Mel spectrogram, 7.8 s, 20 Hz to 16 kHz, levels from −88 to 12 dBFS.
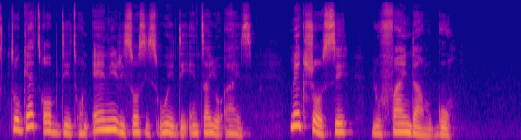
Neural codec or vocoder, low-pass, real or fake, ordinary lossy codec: none; 14.4 kHz; real; none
